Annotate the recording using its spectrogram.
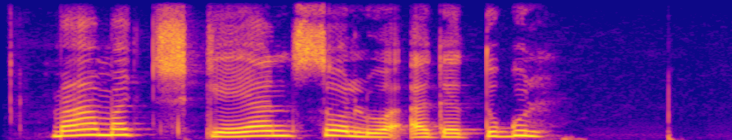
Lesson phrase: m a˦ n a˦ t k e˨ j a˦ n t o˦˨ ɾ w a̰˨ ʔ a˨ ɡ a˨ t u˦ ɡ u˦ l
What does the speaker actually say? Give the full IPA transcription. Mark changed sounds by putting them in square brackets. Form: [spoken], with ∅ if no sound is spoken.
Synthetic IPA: m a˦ [m] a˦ [t͡ʃ] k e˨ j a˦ n [s] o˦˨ [l] w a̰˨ ʔ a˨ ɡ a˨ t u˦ ɡ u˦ l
